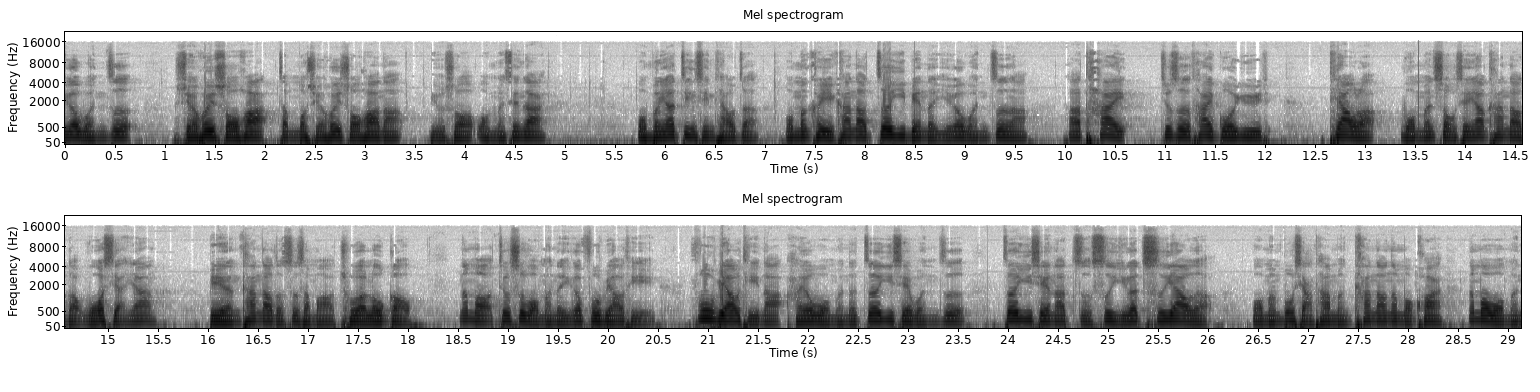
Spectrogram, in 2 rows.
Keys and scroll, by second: 2.1 ctrl+g, 3.4 ctrl+z, 5.0 ctrl+h.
